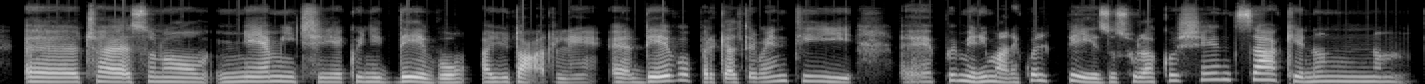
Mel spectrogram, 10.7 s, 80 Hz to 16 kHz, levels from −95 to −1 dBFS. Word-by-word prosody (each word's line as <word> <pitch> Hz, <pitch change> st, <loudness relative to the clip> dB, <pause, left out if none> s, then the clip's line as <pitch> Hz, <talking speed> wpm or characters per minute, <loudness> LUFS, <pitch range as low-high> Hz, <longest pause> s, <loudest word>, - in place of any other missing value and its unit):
Uhm, 185 Hz, -1 st, +2 dB
cioè 185 Hz, -2 st, +3 dB
sono 190 Hz, -2 st, +1 dB
miei 195 Hz, +4 st, 0 dB
amici 200 Hz, -3 st, -1 dB
e 175 Hz, -, -4 dB
quindi 185 Hz, -2 st, -5 dB
devo 170 Hz, -4 st, +2 dB
aiutarli; 170 Hz, -3 st, -2 dB
ehm, 175 Hz, -2 st, -2 dB
devo 220 Hz, +7 st, +5 dB
perché 175 Hz, -4 st, -2 dB
altrimenti, 190 Hz, +1 st, -4 dB, 0.3 s
ehm, 190 Hz, 0 st, -5 dB
poi 245 Hz, +3 st, -6 dB
mi 215 Hz, -5 st, 0 dB
rimane 190 Hz, -4 st, -1 dB
quel 245 Hz, -2 st, -3 dB
peso 185 Hz, -7 st, +1 dB
sulla 190 Hz, +1 st, 0 dB
coscienza 275 Hz, +3 st, +3 dB
che 210 Hz, -, -1 dB
non 205 Hz, +1 st, -6 dB
non 195 Hz, -1 st, -9 dB
195 Hz, 135 wpm, -26 LUFS, 180-210 Hz, 0.3 s, devo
